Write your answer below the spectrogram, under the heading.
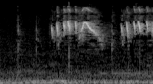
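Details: Prinia called ciblek gunung, a lure recording: one high rapid chattering phrase with a falling end, then the start of a second.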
